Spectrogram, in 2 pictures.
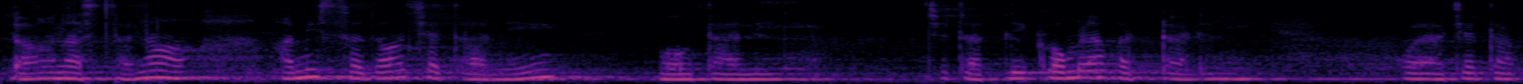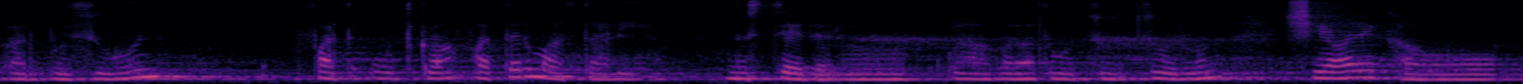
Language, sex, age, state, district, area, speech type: Goan Konkani, female, 45-60, Goa, Canacona, rural, spontaneous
